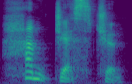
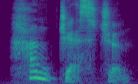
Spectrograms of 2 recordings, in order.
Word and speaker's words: hand gesture: And um usually in compound nouns in English we stress the first item, the first word in the compound noun. So we say hand gesture.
